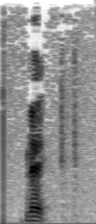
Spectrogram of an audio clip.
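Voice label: "nek8", Teochew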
